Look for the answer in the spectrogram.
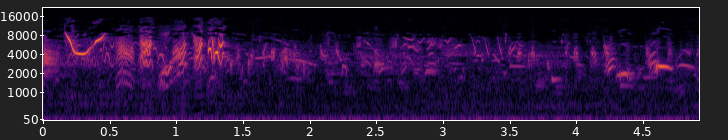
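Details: Bobolink song: a loud burst of bubbly, tumbling metallic notes and quick upslurred whistles that fades into a softer, continuing jumble of high twittering phrases.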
